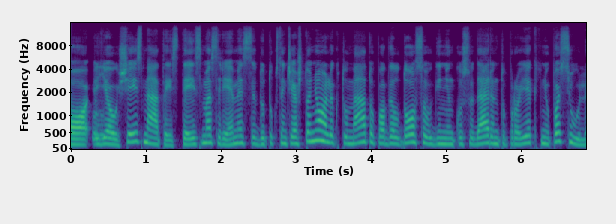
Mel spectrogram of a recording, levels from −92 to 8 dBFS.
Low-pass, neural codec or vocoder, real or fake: 14.4 kHz; autoencoder, 48 kHz, 128 numbers a frame, DAC-VAE, trained on Japanese speech; fake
